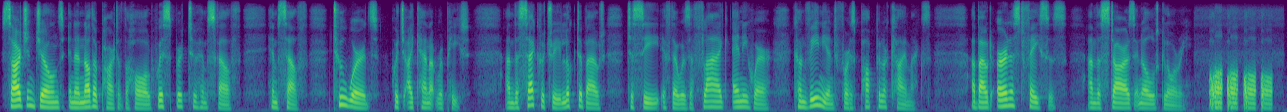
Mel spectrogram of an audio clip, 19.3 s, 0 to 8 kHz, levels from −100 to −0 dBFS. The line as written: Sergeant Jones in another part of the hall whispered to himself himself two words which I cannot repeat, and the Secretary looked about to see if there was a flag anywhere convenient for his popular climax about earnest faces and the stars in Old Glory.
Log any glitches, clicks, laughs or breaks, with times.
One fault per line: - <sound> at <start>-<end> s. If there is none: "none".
- laugh at 18.1-19.1 s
